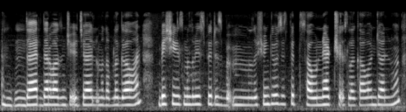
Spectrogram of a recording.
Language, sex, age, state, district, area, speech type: Kashmiri, female, 18-30, Jammu and Kashmir, Kupwara, rural, spontaneous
